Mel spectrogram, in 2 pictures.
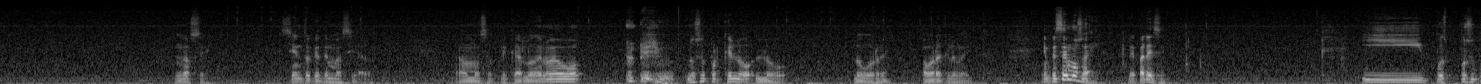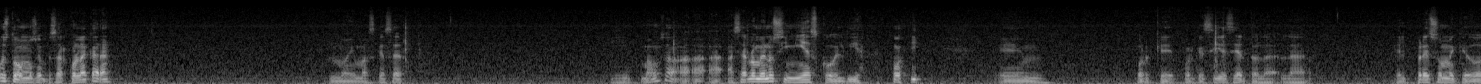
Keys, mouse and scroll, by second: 2.2 click, 2.6 click, 3.5 click, 5.7 click, 7.7 click, 8.2 click, 8.7 click, 9.2 click, 18.8 f, 21.0 click, 24.5 click, 25.6 click, 26.9 f, 28.6 click.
